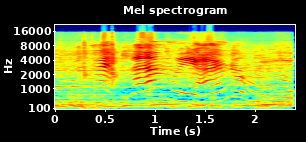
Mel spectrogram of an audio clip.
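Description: A small child's high-pitched voice, wavering up and down, from about half a second in to near the end, over a worship song playing from a television.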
